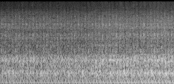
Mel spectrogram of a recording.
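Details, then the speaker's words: Ford Kuga 1.5 diesel (2017 or 2019), previously stalled and would not start, running after a broken wire was repaired: steady, even diesel idle with a regular low beat, no misses or knocks; smooth normal idle. "Ну всё, автомобиль запускается, работает."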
